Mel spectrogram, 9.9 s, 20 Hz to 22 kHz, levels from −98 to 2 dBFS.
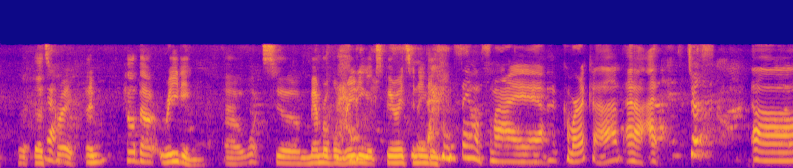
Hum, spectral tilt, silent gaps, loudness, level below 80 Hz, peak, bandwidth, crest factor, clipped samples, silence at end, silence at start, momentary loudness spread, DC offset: none; -3.5 dB/octave; none; -18 LUFS; -72 dBFS; -2 dBFS; 7.8 kHz; 16 dB; under 0.1%; 0 s; 0.2 s; 11 LU; under 0.1%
